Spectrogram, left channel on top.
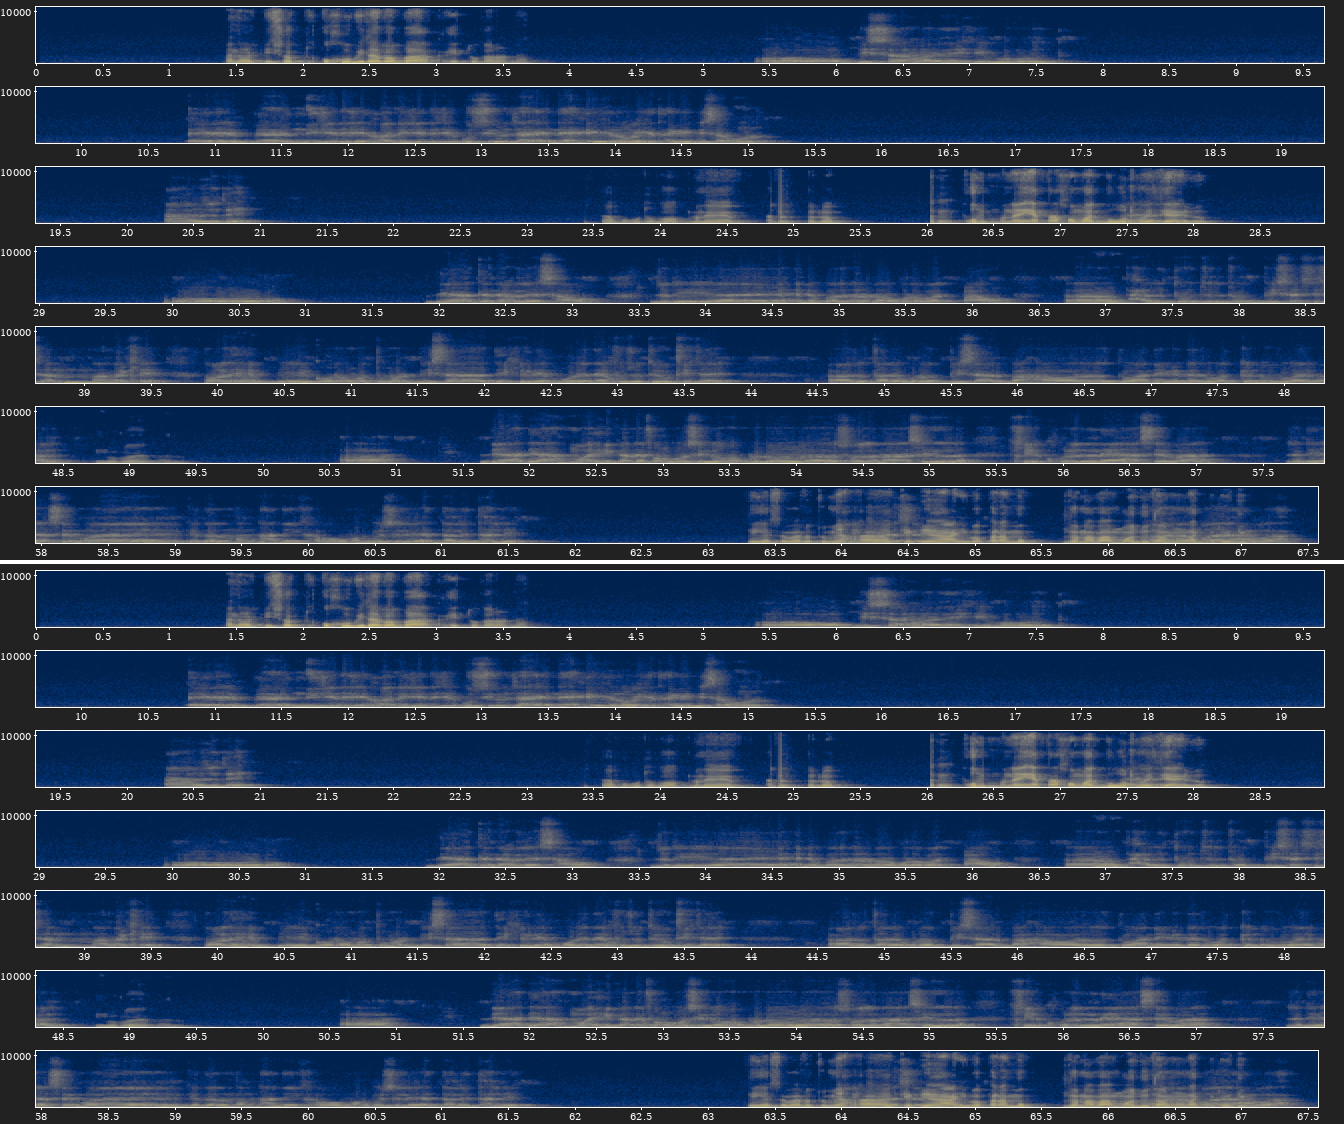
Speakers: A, on the right; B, on the left.
A: মানে পিছত অসুবিধা পাবা এইটো কাৰণত
B: অ', বিছা হয় নেকি বহুত? এ বে নিজে নিজে হয় নিজে নিজে গুচিও যায়, এনে সেই ৰৈয়ে থাকে বিচাবোৰ। <inaudible>
A: <unintelligible> বহুত হ'ব, মানে অলপ অলপ। <unintelligible> এটা সময়ত বহুত
B: হয় হয়
A: হৈ যায় আৰু।
B: অ' দিয়া তেনেহলে চাওঁ। যদি এ, সেনেকুৱা ধৰণৰ কৰ'বাত পাওঁ আ,
A: উম
B: ভালতো য-য'ত বিছা চিছা নালাগে। নহলে
A: উম
B: হেই বেই গৰমত তোমাৰ বিচা দেখিলে মোৰ এনে খোজতি উঠি যায়। আৰু তাৰ ওপৰত বিচাৰ বাঁহটো <unintelligible> টো আনি কেনে ৰোৱাত কে নোৰুৱা ভাল।
A: নোৰোৱাই ভাল
B: অ' দিয়া দিয়া, মই সেইকাৰণে ফোন কৰিছিলোঁ বোলো ছজনা আছিল, শেষ হলনে আছে বা! যদি আছে মই কেইডাল মান আনি খাব মন গৈছিলে দালিত ধালি।
A: ঠিক আছে বাৰু তুমি
B: ঠিকে
A: আহ
B: আছে
A: কেতিয়া
B: বাৰু।
A: আহিব পাৰা মোক জনাবা মই দুডালমান
B: হয়, হয়
A: ৰাখি
B: মই
A: থৈ দিম
B: আগ,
